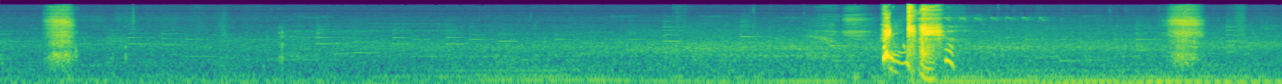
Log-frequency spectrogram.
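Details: Sneezing outdoors in a summer garden in a person allergic to grass: several sharp sneezes with a quick double burst in the middle, against quiet outdoor background noise.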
